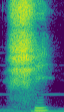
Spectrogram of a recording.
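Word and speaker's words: し: chiffre 13 de plus sa prononciation en japonais shi signifie la même chose que le mot mort alors la légende est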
